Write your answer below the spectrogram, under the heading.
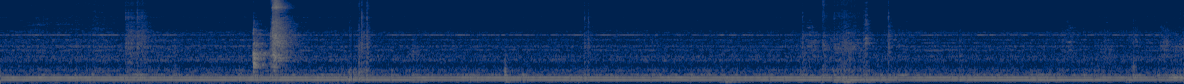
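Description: A steady low electrical hum, with a short sharp rustle about two and a half seconds in and a few faint handling noises later as cloth is moved about.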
